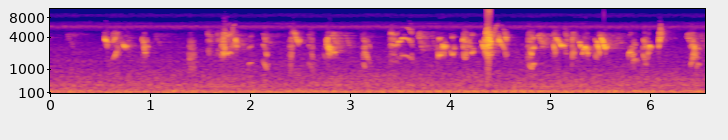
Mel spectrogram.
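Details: Budgerigar song offered as a master recording for teaching other birds; rapid chirps and warbled twitters in quick irregular bursts, a loud sharp tick partway through, steady low hum underneath.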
